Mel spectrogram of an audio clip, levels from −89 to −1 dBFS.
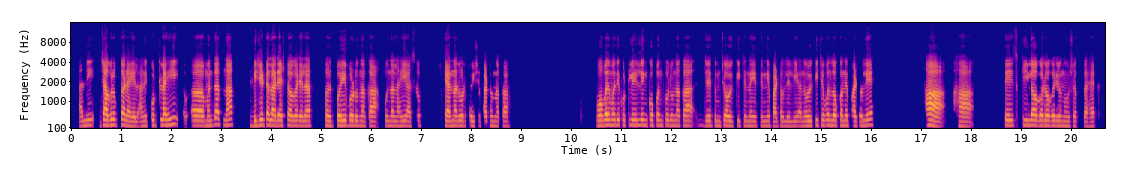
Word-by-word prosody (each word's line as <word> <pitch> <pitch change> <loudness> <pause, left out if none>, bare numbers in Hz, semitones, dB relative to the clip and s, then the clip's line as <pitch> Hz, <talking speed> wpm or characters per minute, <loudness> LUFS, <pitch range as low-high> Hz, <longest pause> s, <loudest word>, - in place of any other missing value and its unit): आणि 180 +4 -4 0.2
जागरूकता 195 +1 +5
राहील. 155 -3 +1
आणि 160 +2 -5
कुठलाही 190 +4 +1 0.3
अ, 175 -1 +5
म्हणतात 180 +6 +2
ना 185 +2 +4 0.4
डिजिटल 190 +2 +4
अरेस्ट 180 +1 +4
वगैरेला, 170 -1 +2 0.3
प 175 -1 +1
बळी 175 0 +5
पडू 175 -1 +2
नका. 165 -1 0 0.2
कुणालाही 165 0 -3
असं 165 +1 -5
स्कॅनरवर 170 0 -1
पैसे 165 0 -7
पाठवू 170 0 -1
नका. 160 0 -5 1.8
मोबाईलमध्ये 190 +1 +3
कुठलीही 185 0 -3
लिंक 185 -1 -2
ओपन 185 0 -3
करू 180 -1 -5
नका. 175 -1 -1 0.3
जे 175 0 -2
तुमच्या 170 +1 -2
ओळखीचे 165 0 -3
नाही 165 0 -4
आहे - - -3
त्यांनी 165 0 -6
पाठवलेली 160 0 -3
आणि 160 0 -6
ओळखीचे 170 +2 -3
पण 185 0 -3
लोकांनी 175 0 0
पाठवली 175 +1 0
आहे 200 - +1 1.1
हां, 180 -5 +7 0.3
हां. 155 -2 +1 0.7
तेच 180 0 -1
की-लॉगर 180 -1 +2
वगैरे 175 0 +1
येऊन 170 -1 -4
होऊ 160 - -8
शकतं 160 0 -7
हॅक. 155 +1 -9
175 Hz, 140 wpm, -25 LUFS, 165-180 Hz, 1.8 s, हां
